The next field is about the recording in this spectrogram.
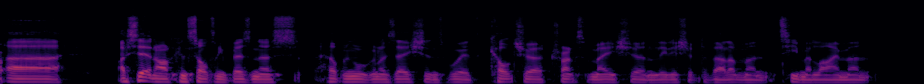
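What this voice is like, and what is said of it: English Devon accent. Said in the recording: “your accent would suggest you're not from those parts ... The Devon dialogue is still, or dialect, I should say, is still there.”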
